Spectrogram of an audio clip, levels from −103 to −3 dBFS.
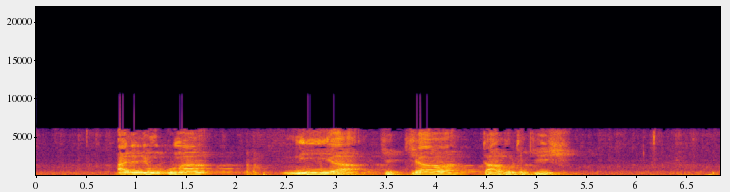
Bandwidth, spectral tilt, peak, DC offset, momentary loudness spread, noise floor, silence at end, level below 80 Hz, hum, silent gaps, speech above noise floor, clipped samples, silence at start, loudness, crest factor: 6.4 kHz; -7.5 dB/octave; 0 dBFS; under 0.1%; 19 LU; -37 dBFS; 0 s; -36 dBFS; none; none; 26 dB; under 0.1%; 0.15 s; -12 LUFS; 14 dB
